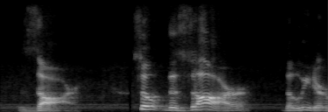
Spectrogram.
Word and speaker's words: czar: czar is funny because it could be spelled with a c or like on the handout how do i spell the word czar with the t either way it's actually still pronounced czar so the tsar the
